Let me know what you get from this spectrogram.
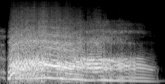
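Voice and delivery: long, loud, high scream; scream in the face. Retold or imitated. Acting out the wrestler screaming in his face, full scream. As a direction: let out a full-throated imitated scream. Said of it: "screams in his face".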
